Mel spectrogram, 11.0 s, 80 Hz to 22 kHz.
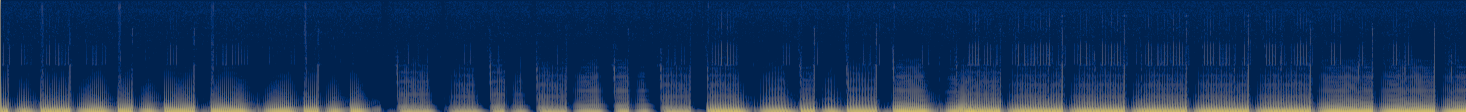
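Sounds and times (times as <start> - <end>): distorted synth bass: 0.0 - 11.0.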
